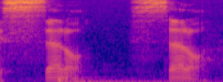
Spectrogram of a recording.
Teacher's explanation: I don't actually need to make contact for the D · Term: fast D sound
